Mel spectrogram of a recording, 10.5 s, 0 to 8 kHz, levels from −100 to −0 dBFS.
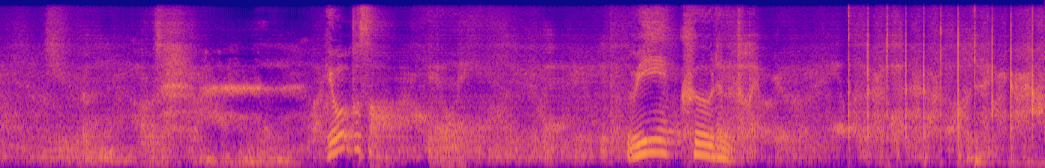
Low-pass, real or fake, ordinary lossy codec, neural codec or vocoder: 7.2 kHz; fake; none; codec, 16 kHz, 1 kbps, X-Codec, WavLM features, trained on Multilingual LibriSpeech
